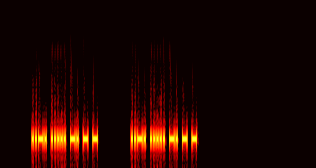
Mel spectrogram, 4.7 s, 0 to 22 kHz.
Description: Morse code, heard as a keyed tone, about 52 wpm, 700 Hz. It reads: F5NTT F5NTT
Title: DXCC-100 Call Signs - 5 Characters - Repeated 2x - 50wpm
